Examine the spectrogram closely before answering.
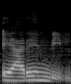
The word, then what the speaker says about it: Eärendil: Como por ejemplo Earendil. Hay que pronunciar la E y después la A y no hacer diptongo ni pronunciar otra vocal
